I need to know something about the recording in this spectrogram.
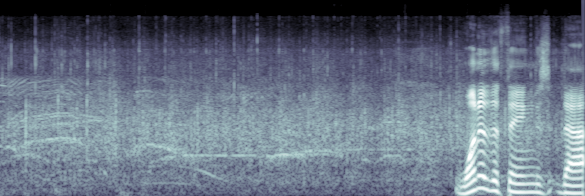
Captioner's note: audience cheering and applauding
